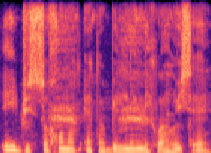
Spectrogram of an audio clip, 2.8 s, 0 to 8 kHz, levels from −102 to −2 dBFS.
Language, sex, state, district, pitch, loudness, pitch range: Assamese, male, Assam, Kamrup Metropolitan, 140 Hz, -15 LUFS, 135-150 Hz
